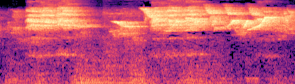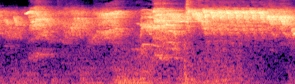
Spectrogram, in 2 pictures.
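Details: A young second-generation captive-bred double-collared seedeater sings a fast, high, jumbled twitter of chips and trills, almost without a break and with only two short pauses.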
